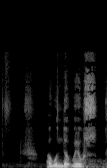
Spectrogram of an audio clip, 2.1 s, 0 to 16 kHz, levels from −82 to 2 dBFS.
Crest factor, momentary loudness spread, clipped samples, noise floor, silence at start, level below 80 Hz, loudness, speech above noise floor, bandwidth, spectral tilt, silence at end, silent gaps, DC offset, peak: 18 dB; 7 LU; under 0.1%; -58 dBFS; 0.95 s; -68 dBFS; -25 LUFS; 34 dB; 11.5 kHz; -5.5 dB/octave; 0.25 s; none; under 0.1%; -10 dBFS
